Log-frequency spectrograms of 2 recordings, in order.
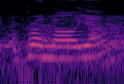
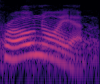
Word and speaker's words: pronoia: I want to make sure I pronounce the word properly. Yeah. Pronoia, Pronoia.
